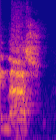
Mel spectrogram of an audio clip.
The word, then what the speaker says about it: Inácio: falar amigo amigo o nome do cara é Inácio Você g mudo não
